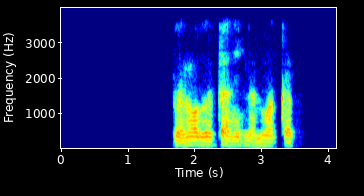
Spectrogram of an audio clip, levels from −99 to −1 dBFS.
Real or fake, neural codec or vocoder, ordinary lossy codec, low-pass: fake; codec, 16 kHz in and 24 kHz out, 1.1 kbps, FireRedTTS-2 codec; AAC, 32 kbps; 3.6 kHz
